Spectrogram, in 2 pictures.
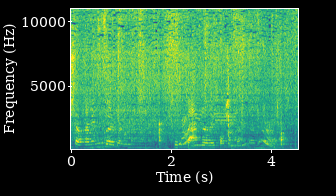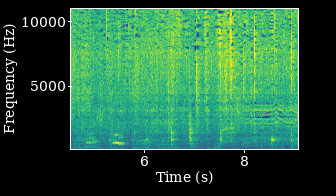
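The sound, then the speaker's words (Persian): Food frying in sizzling oil is stirred and turned over, a loud, steady sizzle running throughout with repeated scraping stir strokes on top. “خب من دارم زیرو رو میکنم اینا رو تا اونجایی که میتونم.”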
